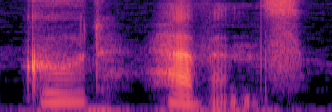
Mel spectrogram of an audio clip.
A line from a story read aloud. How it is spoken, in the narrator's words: I said it quite quietly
